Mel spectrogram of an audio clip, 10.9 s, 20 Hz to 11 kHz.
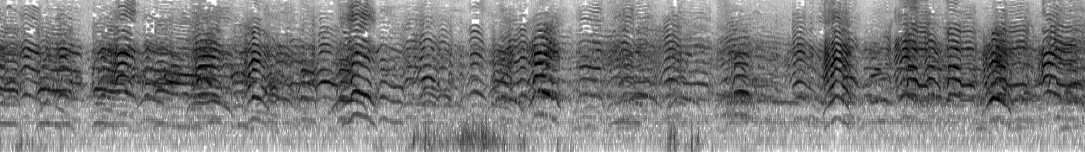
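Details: A dense chorus of many black-tailed gulls at Ōkuki, Hachinohe, Japan, on 9 June 2013, a sunny day with fog later, giving overlapping nasal mewing calls with rising-and-falling arcs over a low rumble of wind or surf.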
